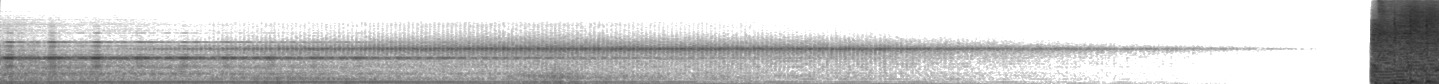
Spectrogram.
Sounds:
music

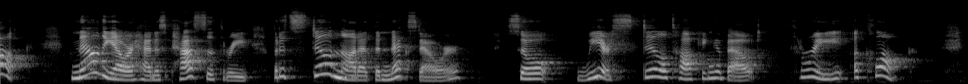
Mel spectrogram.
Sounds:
speech

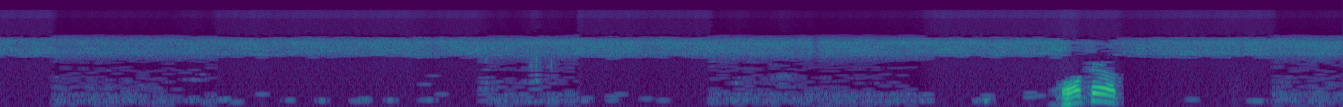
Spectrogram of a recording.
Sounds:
speech

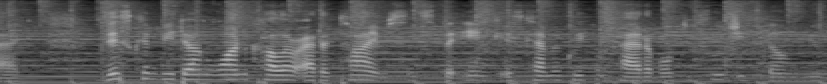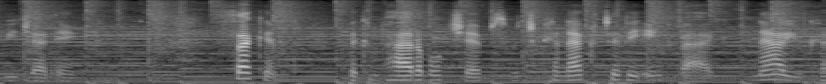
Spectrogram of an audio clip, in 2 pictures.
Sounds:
music, speech

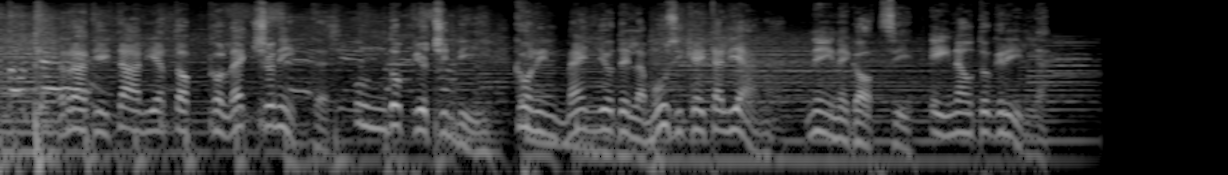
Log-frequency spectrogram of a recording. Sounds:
speech, music

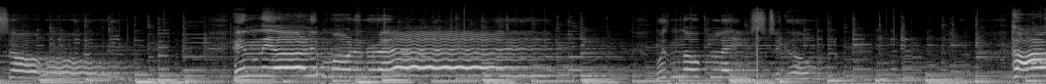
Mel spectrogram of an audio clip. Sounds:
music

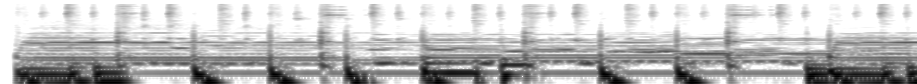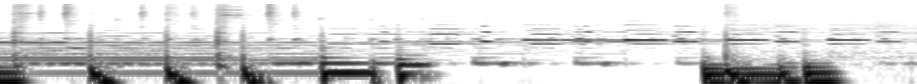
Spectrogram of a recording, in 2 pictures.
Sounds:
flute, speech, music

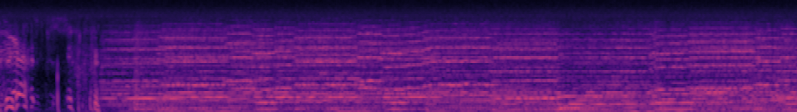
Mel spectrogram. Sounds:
music, speech

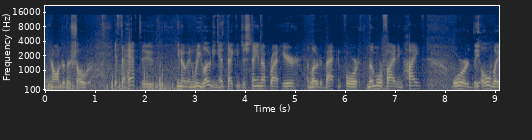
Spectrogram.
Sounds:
speech

